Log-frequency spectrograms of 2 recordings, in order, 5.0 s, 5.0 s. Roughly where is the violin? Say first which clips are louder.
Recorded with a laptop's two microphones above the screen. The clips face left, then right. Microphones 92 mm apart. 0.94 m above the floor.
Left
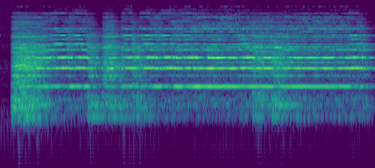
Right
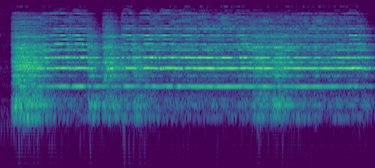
Left 2 dB; left.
